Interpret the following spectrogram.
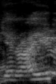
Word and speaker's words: Ganryu: Is it Ganryu? How do you say that? Genryu. Yeah. Genryu.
